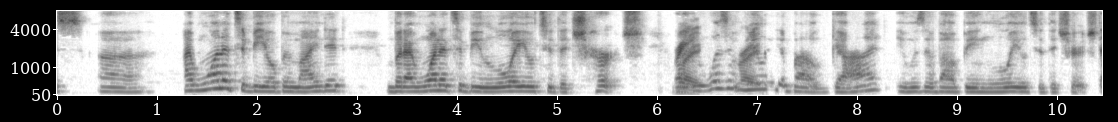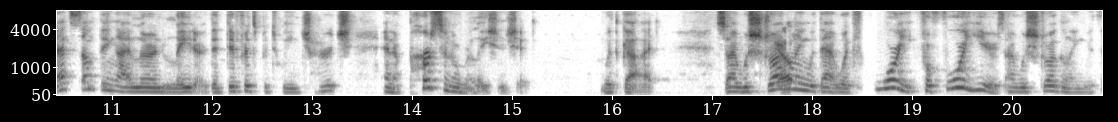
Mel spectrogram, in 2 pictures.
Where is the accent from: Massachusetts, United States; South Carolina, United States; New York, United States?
New York, United States; New York City; accent: New York; now in Seoul, South Korea; I was born and raised in Manhattan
